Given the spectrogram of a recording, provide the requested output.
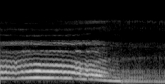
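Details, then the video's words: Alaskan Malamute indoors, politely using its indoor voice while asking for breakfast: one drawn-out, wavering, harmonic-rich howl-like moan that rises slightly, then slides downward over under two seconds, ending in a low hum. "Polite Alaskan Malamute uses indoor voice"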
